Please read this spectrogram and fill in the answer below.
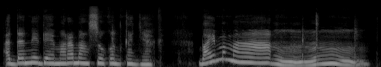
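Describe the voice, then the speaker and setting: Radio drama daughter in love, actress, high voice, very animated delivery, earnest with her mother. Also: measured pace, slight background noise. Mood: brisk. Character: lovestruck grown daughter standing up to her mother. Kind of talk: Ilocano radio drama acting.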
